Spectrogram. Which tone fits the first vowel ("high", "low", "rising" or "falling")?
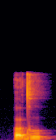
low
